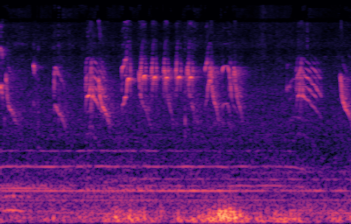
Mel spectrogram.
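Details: Male and female bar-winged prinias answering each other: scattered high, sharply arched chirps and short downslurred notes over a steady low hum and rumbling background noise.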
